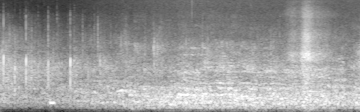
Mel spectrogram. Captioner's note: audience chattering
